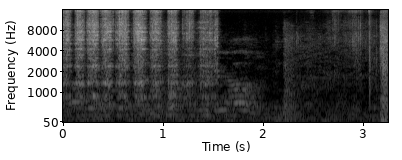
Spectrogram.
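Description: An axle blade rasps across the stripped threads of a 48mm truck hydraulic bolt in quick repeated scraping strokes, close and gritty, then the filing stops briefly before a last scrape.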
